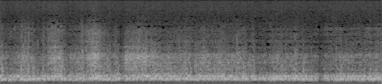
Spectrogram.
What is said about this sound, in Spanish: La explosión del volcán destruye la isla por completo.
